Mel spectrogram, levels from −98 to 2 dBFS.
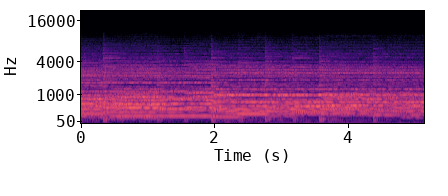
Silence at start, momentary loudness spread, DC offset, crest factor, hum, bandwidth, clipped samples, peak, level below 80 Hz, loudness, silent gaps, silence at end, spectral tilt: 0 s; 4 LU; under 0.1%; 16 dB; none; 11 kHz; under 0.1%; -20 dBFS; -68 dBFS; -36 LUFS; none; 0 s; -5.5 dB/octave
